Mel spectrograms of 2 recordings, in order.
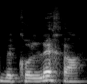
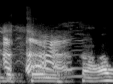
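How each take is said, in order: First: A full vowel sounds between l and ch. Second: The l runs straight into the ch sound. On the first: This is the form used at a pause. "but bekolecha in pause" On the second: This is the ordinary form in mid-sentence. "you're saying bekolcha, which is normal"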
